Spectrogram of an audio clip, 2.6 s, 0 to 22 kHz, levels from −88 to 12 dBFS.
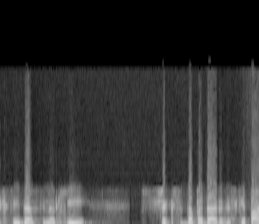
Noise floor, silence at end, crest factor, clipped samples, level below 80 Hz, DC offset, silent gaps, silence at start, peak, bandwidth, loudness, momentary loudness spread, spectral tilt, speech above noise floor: -36 dBFS; 0 s; 16 dB; under 0.1%; -56 dBFS; under 0.1%; none; 0 s; -2 dBFS; 16 kHz; -15 LUFS; 16 LU; -4.5 dB/octave; 22 dB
